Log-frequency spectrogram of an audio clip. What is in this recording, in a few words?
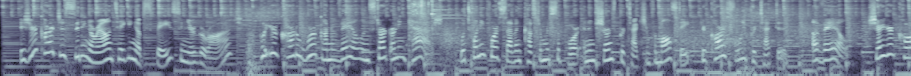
Commercial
